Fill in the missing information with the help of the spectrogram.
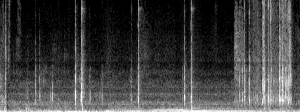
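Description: Long-nailed fingers tap and click on the keys of a white plastic full-size keyboard, whose backlight switches on partway through. Sharp, bright clicks sound singly and in small clusters over a steady low hum, then thicken into a faster flurry of typing near the end.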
